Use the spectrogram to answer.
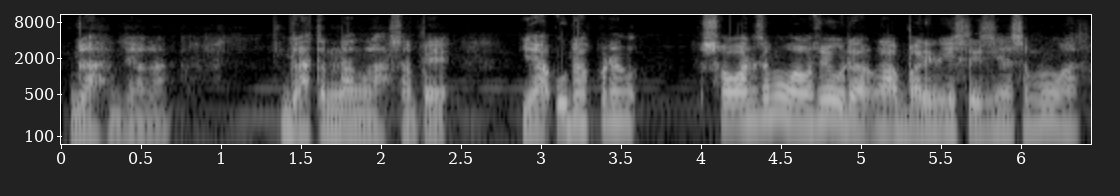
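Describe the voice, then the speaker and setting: A man's voice: medium pitch, brisk, dry recording. Indonesian man storytelling over music, dull audio. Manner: animated retelling with acted-out quotes. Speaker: guest telling his own story. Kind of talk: casual personal storytelling.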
